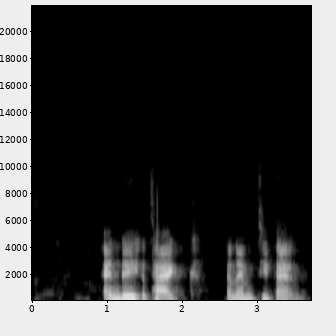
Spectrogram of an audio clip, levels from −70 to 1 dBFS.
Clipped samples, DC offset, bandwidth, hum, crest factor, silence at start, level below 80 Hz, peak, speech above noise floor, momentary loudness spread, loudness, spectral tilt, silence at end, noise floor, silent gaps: under 0.1%; under 0.1%; 7.2 kHz; none; 18 dB; 0.95 s; -56 dBFS; 0 dBFS; 41 dB; 9 LU; -17 LUFS; -7.5 dB/octave; 0.1 s; -58 dBFS; none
